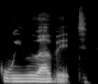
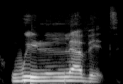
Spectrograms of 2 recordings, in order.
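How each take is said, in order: First: Said in the usual way. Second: "We love it" loud and drawn out; stretched, punched-up "We love it"; emphatic repeat. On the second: Retold or imitated. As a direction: lean hard and slow on "love". Repeats praise with heavy emphasis.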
